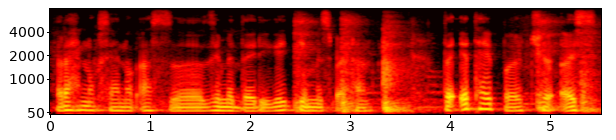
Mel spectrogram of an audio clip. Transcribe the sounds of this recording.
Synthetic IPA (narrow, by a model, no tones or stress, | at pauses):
ɾaɦnuksanoka̰szimed̪əɾiɡəjt̪imisba̰ʈʰan | t̪ɐʔet̪ʰajpət͡ʃʰiʔəjs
